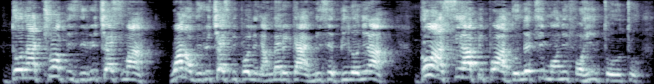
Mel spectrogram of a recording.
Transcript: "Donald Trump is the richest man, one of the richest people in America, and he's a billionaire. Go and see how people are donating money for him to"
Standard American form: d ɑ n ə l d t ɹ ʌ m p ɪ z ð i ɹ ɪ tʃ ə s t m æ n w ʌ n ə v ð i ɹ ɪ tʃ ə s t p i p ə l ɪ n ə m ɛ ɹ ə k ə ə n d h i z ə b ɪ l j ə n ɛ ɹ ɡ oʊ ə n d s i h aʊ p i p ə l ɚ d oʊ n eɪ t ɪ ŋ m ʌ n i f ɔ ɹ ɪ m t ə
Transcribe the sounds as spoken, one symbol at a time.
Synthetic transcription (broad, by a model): d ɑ n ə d t ɹ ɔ m p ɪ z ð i ɹ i tʃ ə s t m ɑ n w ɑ n ə v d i ɹ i tʃ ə s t p i p ə l ɪ n ə m ɛ ɹ ə k ə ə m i s ə b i l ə n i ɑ ɡ oʊ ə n s i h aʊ p i p ə l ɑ d oʊ n eɪ t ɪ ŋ m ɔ n i f ɔ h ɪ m t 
